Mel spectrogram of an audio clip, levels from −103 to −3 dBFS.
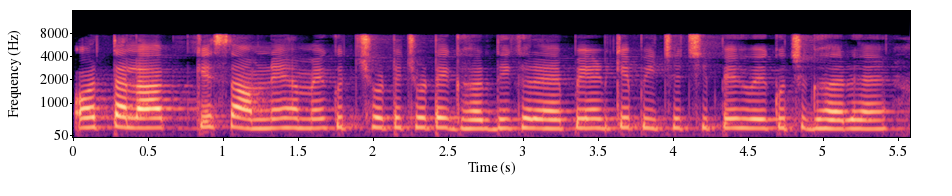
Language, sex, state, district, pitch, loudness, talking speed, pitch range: Hindi, female, Uttar Pradesh, Lucknow, 275 Hz, -19 LUFS, 215 wpm, 265-285 Hz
